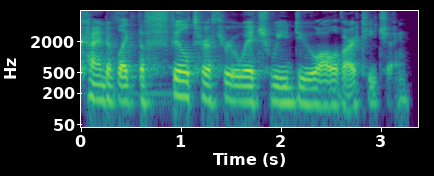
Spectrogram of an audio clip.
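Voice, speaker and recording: A woman whose first language is Farsi speaks with a notably low, deep pitch. She talks as a guest in a podcast interview, thoughtful and emphatic, drawing out words to stress a point. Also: moderate pace, a little mellow. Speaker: guest educator and author. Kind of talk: conversational interview.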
